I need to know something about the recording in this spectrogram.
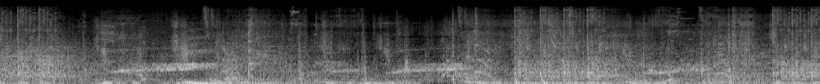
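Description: Debris and glass clatter and shatter.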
